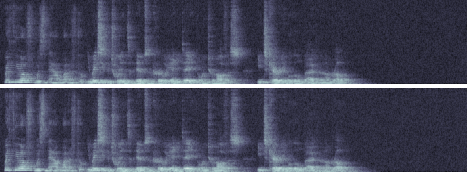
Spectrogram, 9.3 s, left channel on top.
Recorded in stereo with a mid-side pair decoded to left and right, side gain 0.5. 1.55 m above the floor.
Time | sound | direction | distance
0.1 | a woman speaking | 45° right | 1.0 m
1.8 | a man speaking | 5° left | 1.4 m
